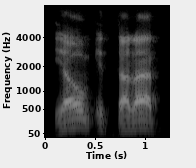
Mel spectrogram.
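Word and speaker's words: يوم التلات: Saknya jadi tak. Yaum ittalat. Gitu bacanya. Inti pihimti ya heti. Nah, Ustaz. Nah, nanti setelah saya jelaskan kamu jelaskan lagi ya. Yaum ittalat. Sa jadi ta.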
